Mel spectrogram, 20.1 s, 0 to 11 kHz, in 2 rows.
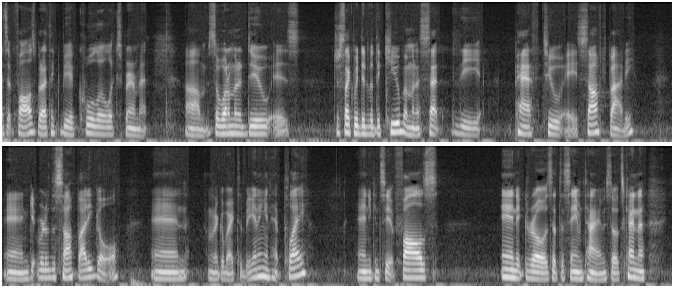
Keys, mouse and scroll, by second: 0.3-2.9 drag, 3.3-5.0 drag, 5.8-7.4 drag, 8.7-10.4 drag, 11.9 click, 13.2-15.8 drag, 19.2-20.1 drag.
